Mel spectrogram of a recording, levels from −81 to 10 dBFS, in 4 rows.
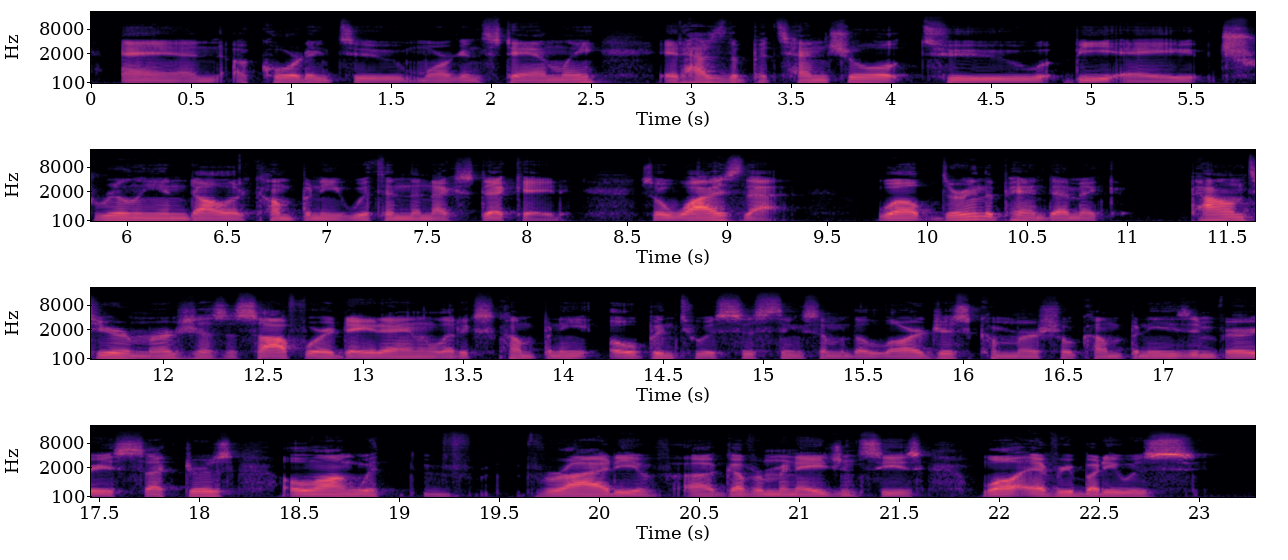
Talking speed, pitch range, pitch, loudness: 150 wpm, 105-120 Hz, 110 Hz, -30 LUFS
